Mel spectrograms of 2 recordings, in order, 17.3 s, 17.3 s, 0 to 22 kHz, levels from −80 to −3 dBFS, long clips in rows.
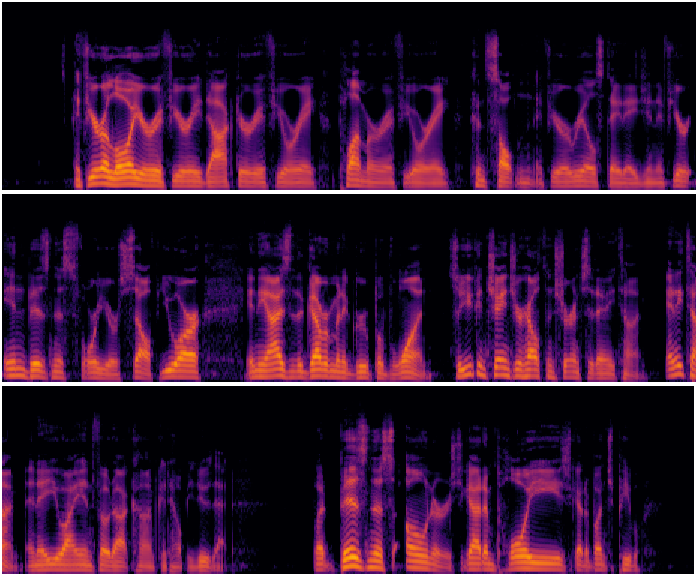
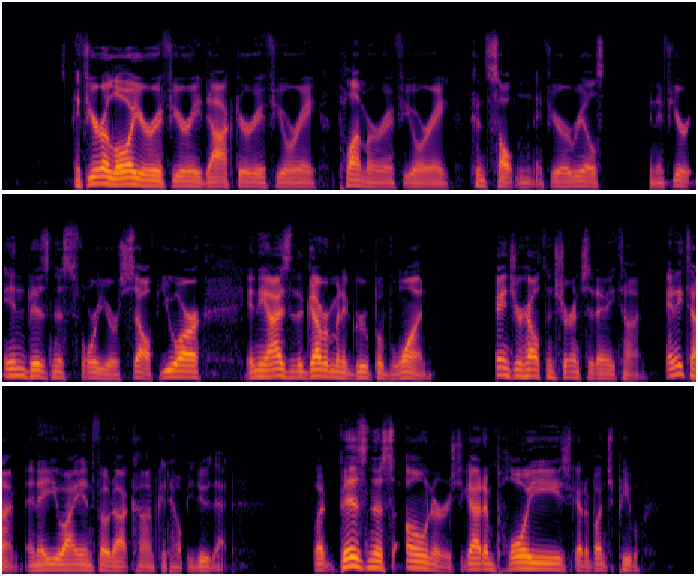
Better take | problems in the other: first | audio cutting out; at 5 s and at 9.5 s for 0.5 s

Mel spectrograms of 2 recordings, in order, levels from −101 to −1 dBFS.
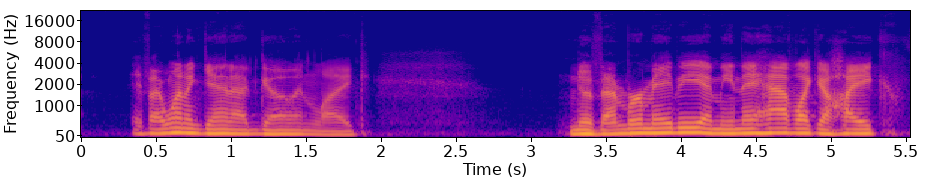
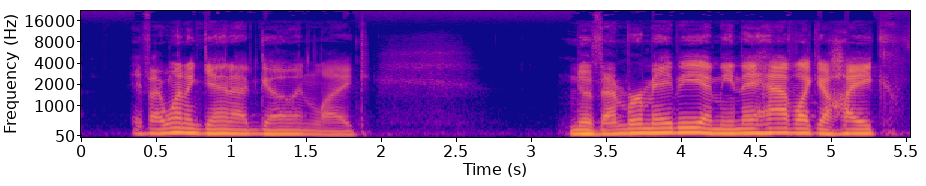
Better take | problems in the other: second | muffled; slightly; fading above 4 kHz

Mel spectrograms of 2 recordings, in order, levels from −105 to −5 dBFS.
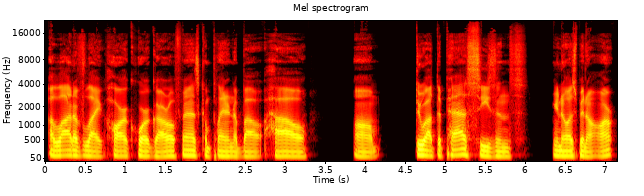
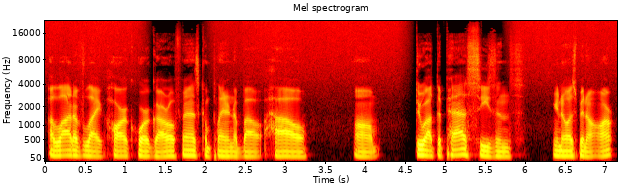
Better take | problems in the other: first | hiss; noticeable; until 1 s, from 2 to 4.5 s and from 6 s on; 20 dB below the speech

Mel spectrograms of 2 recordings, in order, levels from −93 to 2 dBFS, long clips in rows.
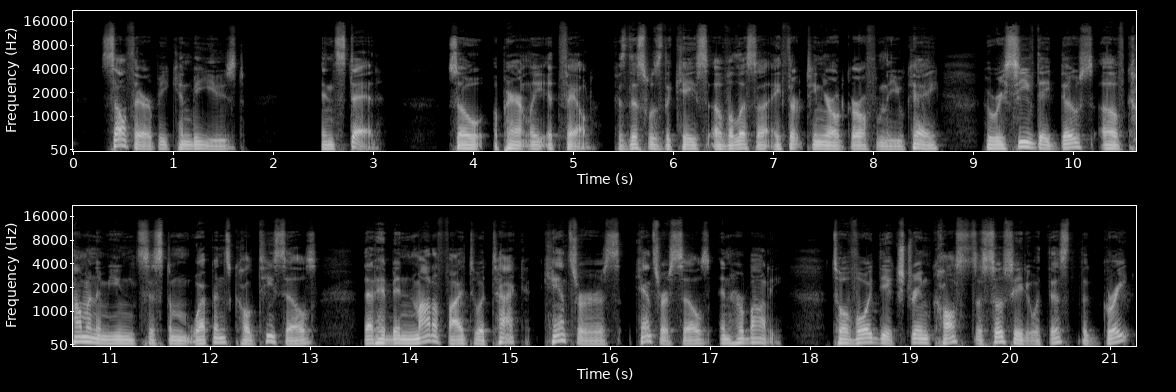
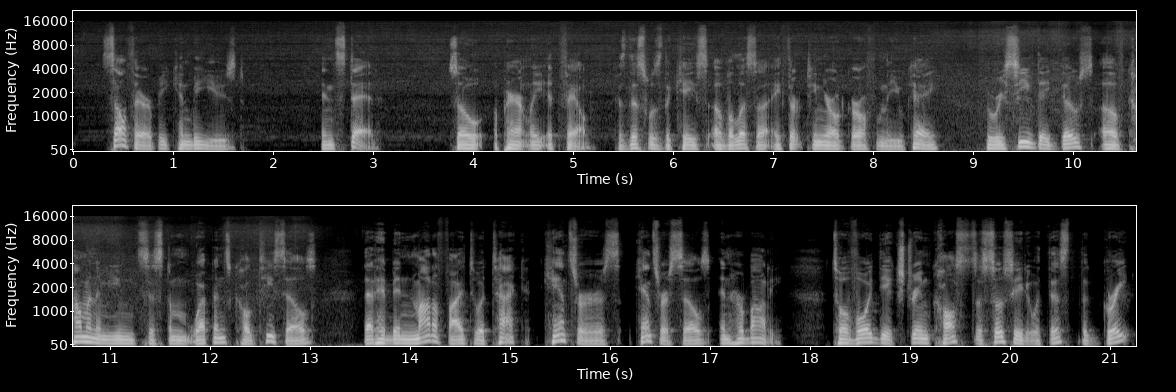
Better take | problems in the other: first | household noises; faint; until 14 s; 25 dB below the speech

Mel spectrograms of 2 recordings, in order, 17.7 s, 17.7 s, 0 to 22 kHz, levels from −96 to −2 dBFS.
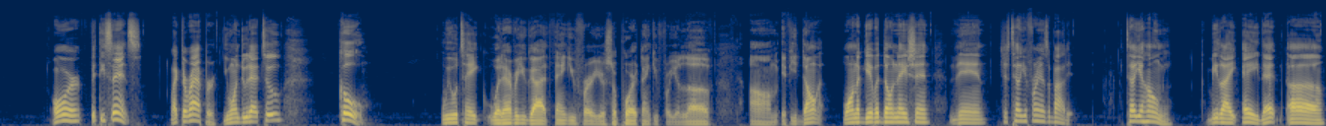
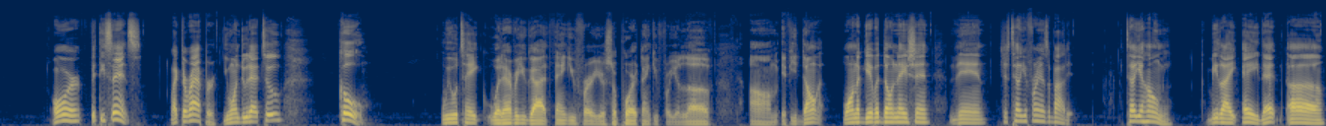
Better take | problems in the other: neither | none

